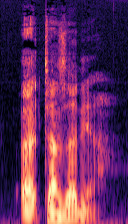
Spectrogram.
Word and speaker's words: Tanzania: So you're from East Africa, you speak Swahili, you're not from the country south of Kenya, but how do you pronounce it? Is it Tanzania or Tanzania? – Tanzania.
